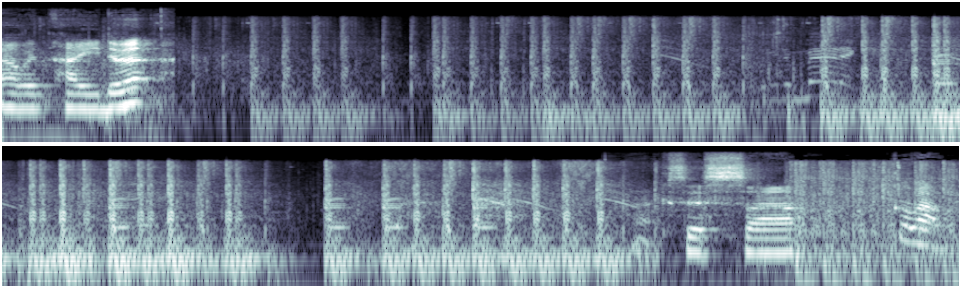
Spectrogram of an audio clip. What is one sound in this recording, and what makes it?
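A submachine gun fires in rapid bursts.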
